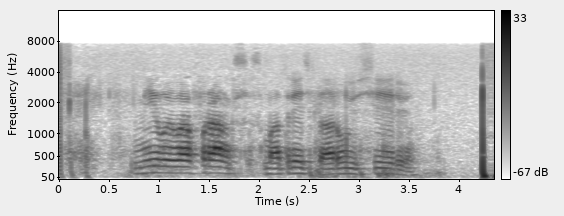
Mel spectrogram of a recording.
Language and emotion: Russian, neutral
